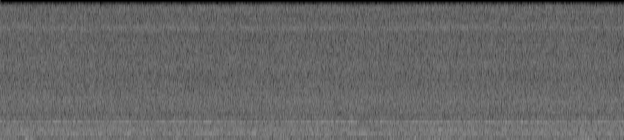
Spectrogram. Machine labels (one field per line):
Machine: fan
